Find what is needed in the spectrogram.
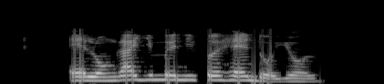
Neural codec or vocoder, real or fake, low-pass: none; real; 5.4 kHz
